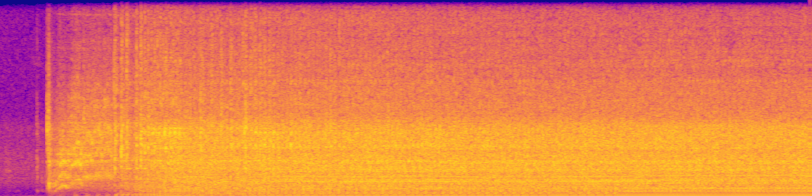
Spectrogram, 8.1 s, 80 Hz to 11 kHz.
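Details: Yard Machines/MTD lawn tractor, 20.5HP Briggs & Stratton twin, after new starter, solenoid and battery: cranks briefly, catches at once and settles to a steady, even idle with no knocks or stumbles; no-start fixed.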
